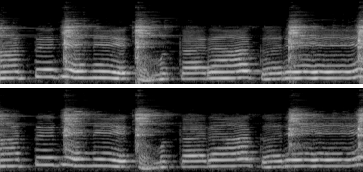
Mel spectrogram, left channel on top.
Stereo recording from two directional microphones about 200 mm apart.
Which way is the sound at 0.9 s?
25° left (ahead or behind).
